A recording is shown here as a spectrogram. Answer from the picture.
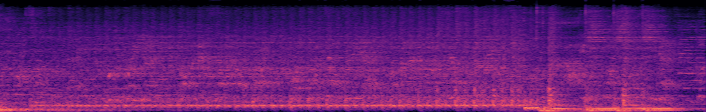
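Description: Live rock band playing through a venue PA. The heavy bass and drums thin out at the start, leaving a steady held low note under the band, and the full low end comes back in about eight seconds in.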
